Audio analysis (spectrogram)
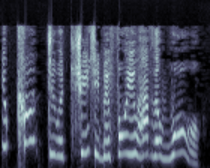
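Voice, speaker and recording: Woman voicing an eager, high-pitched little boy. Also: sing-song, moderate pace, a bit bright, dry recording, full character voice. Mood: eager, insistent. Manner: complaining, coaxing, earnest. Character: eager, stubborn four-year-old boy. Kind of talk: audiobook character voice.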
